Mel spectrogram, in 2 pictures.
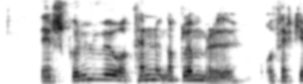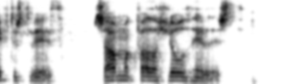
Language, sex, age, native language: Icelandic, male, 20-29, Icelandic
